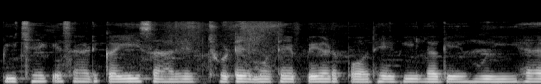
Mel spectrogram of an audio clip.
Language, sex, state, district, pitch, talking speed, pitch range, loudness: Hindi, male, Jharkhand, Garhwa, 130 Hz, 145 wpm, 125-135 Hz, -17 LUFS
